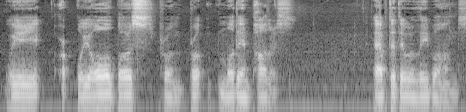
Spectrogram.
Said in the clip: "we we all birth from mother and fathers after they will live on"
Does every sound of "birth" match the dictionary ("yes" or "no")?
no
